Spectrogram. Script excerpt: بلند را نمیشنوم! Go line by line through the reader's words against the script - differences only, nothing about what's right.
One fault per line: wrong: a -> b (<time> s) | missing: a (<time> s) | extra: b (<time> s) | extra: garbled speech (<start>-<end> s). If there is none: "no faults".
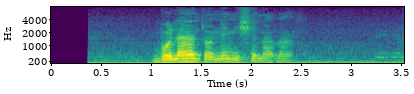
no faults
